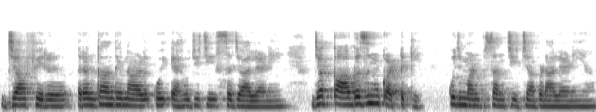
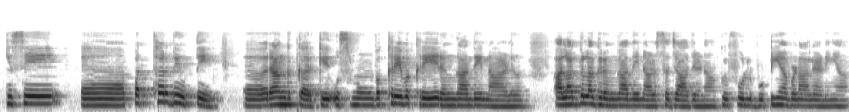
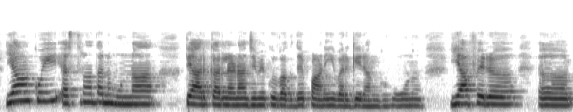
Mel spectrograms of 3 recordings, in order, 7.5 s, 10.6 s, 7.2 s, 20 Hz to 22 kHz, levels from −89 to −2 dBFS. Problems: none marked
